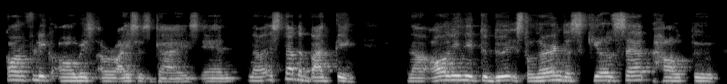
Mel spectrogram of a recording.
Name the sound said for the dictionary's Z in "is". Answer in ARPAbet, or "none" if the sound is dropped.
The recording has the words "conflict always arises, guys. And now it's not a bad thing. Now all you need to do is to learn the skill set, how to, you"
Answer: S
